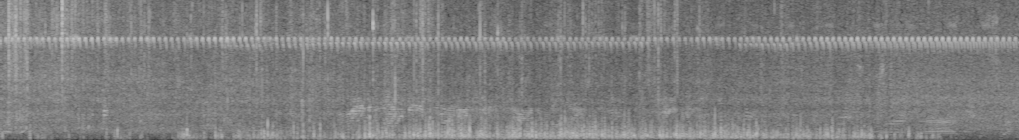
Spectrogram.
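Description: A horse's hooves trotting on sand arena footing, growing louder about two seconds in and dropping away shortly before the end.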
